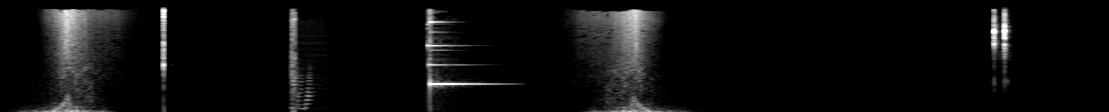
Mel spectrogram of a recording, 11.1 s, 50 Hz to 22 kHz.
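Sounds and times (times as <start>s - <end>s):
whoosh with deep rumble: 0.2s - 1.2s, 5.9s - 7.0s
bell-like ding: 4.3s - 5.3s.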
